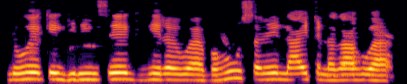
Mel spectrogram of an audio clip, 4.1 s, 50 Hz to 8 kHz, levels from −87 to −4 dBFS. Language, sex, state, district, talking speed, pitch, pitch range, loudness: Hindi, female, Bihar, Saharsa, 205 wpm, 210 Hz, 200-220 Hz, -14 LUFS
